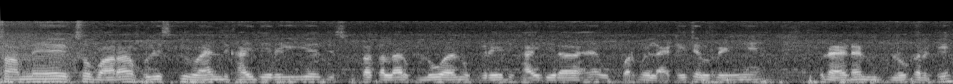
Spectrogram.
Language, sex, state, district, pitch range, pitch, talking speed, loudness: Hindi, male, Chhattisgarh, Raipur, 105-115 Hz, 110 Hz, 190 wpm, -18 LUFS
